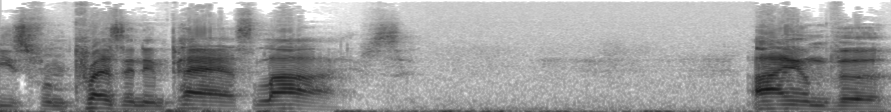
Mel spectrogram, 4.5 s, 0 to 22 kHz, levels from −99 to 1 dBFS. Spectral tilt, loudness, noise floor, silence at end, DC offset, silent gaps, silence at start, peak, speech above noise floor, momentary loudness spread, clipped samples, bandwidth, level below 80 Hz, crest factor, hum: -2 dB/octave; -13 LUFS; -38 dBFS; 0 s; under 0.1%; none; 0 s; 0 dBFS; 23 dB; 19 LU; under 0.1%; over 20 kHz; -38 dBFS; 18 dB; none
